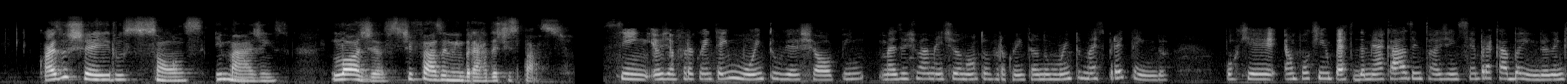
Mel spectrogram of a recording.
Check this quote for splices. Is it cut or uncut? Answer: uncut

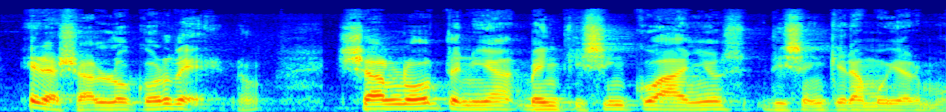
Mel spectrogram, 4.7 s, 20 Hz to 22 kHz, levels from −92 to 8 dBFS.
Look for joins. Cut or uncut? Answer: cut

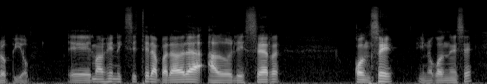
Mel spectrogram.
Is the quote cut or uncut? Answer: cut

